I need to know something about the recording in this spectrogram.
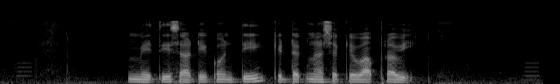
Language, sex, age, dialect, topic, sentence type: Marathi, male, 18-24, Standard Marathi, agriculture, question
